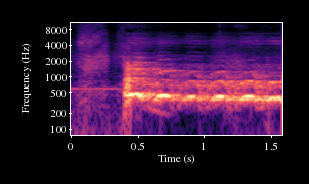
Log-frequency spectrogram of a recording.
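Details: Indoors, a German Shepherd reacts to tornado sirens with a sudden, sustained mid-pitched howl. It is steady and tonal with stacked harmonics, holding for over a second after a brief soft lead-in.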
